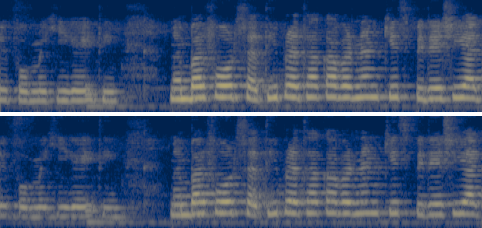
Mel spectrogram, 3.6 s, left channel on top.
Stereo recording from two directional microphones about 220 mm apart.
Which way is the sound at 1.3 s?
45° left (ahead or behind).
